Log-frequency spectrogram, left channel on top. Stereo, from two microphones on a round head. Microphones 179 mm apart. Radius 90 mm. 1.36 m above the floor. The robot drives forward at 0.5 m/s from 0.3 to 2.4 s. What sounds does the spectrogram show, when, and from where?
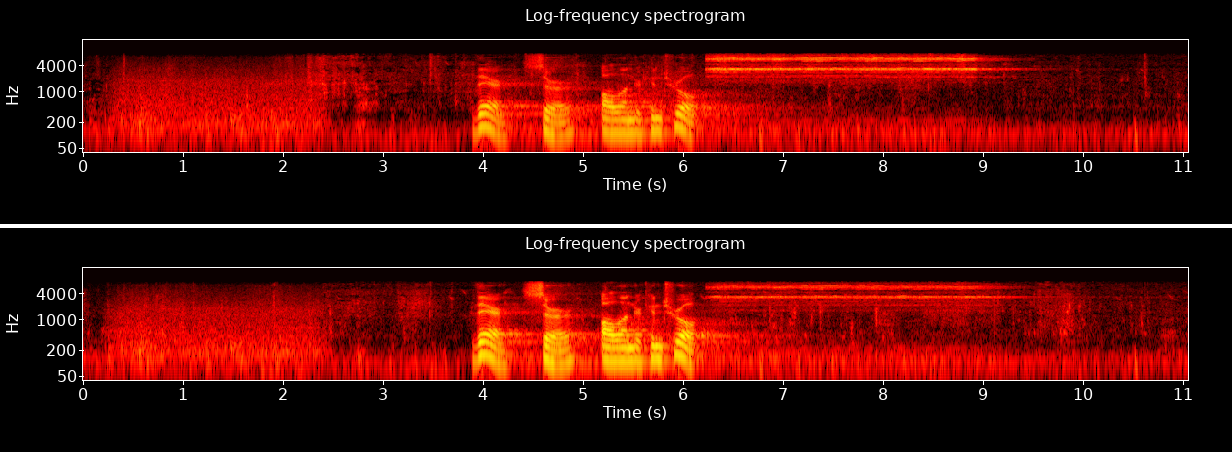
3.9 s a man speaking: 30° right (ahead or behind), 0.5 m
6.2 s a bell: 55° left (ahead or behind), 2.0 m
